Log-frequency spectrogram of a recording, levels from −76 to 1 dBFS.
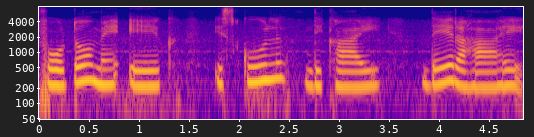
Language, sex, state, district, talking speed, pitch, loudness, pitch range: Hindi, female, Madhya Pradesh, Dhar, 100 wpm, 230 Hz, -16 LUFS, 220-260 Hz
